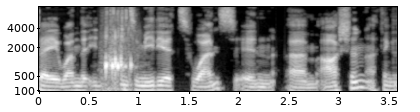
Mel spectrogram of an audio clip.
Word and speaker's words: Aachen: Sorry, he goes on to say he won the intermediate once in Aachen, I think it's pronounced, Max? Aachen.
